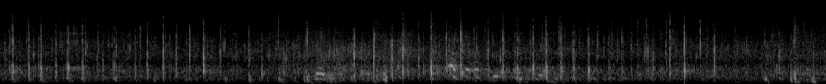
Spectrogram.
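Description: A roomful of people patting their own legs with their hands, a scattered, irregular patter of many quick taps on clothing, with faint voices underneath.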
